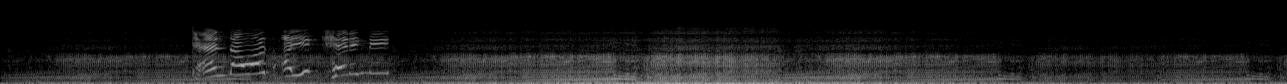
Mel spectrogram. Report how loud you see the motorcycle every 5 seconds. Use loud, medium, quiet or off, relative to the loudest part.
medium, loud, medium.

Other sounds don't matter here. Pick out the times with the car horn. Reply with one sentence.
You can't hear the car horn here.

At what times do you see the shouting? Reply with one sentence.
You can hear the shouting from 1.9 to 3.9 s.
